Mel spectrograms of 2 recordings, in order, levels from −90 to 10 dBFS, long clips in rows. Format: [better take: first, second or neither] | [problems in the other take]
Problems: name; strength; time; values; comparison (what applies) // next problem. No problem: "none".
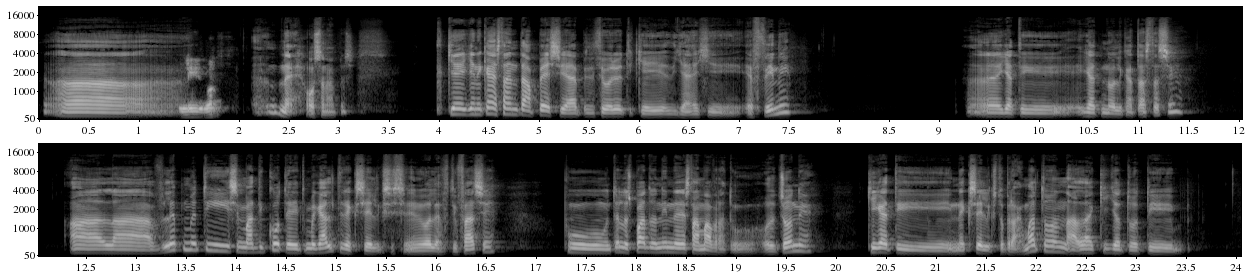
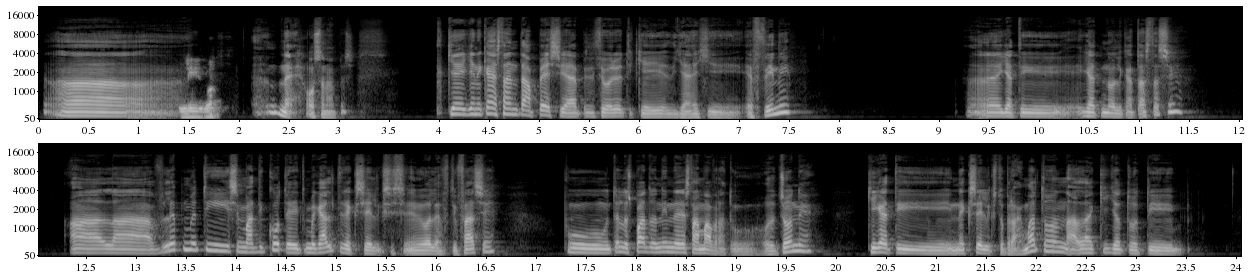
second | thin; somewhat; fading below 350 Hz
